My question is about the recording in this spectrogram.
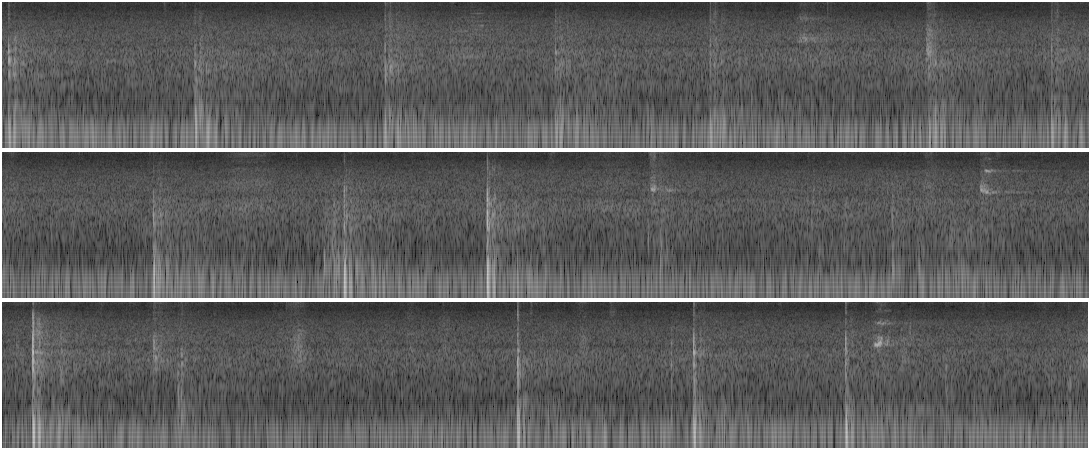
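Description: Basketball bouncing on a concrete court, struck in an irregular run of sharp bounces with a few louder hits. A few short high squeaks and a steady low hum run underneath.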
